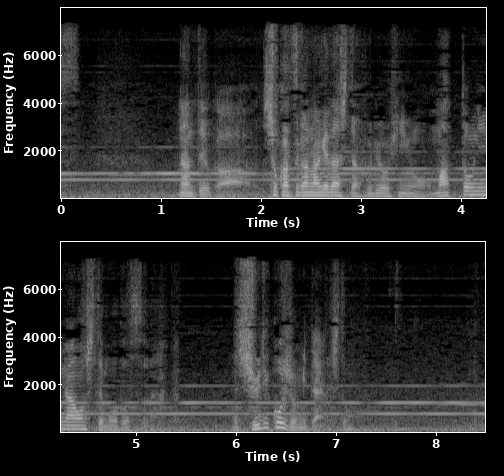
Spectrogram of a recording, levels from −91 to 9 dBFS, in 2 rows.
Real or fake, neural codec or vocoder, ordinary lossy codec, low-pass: real; none; AAC, 32 kbps; 7.2 kHz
